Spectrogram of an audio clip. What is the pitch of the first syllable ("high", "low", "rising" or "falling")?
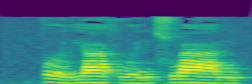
falling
